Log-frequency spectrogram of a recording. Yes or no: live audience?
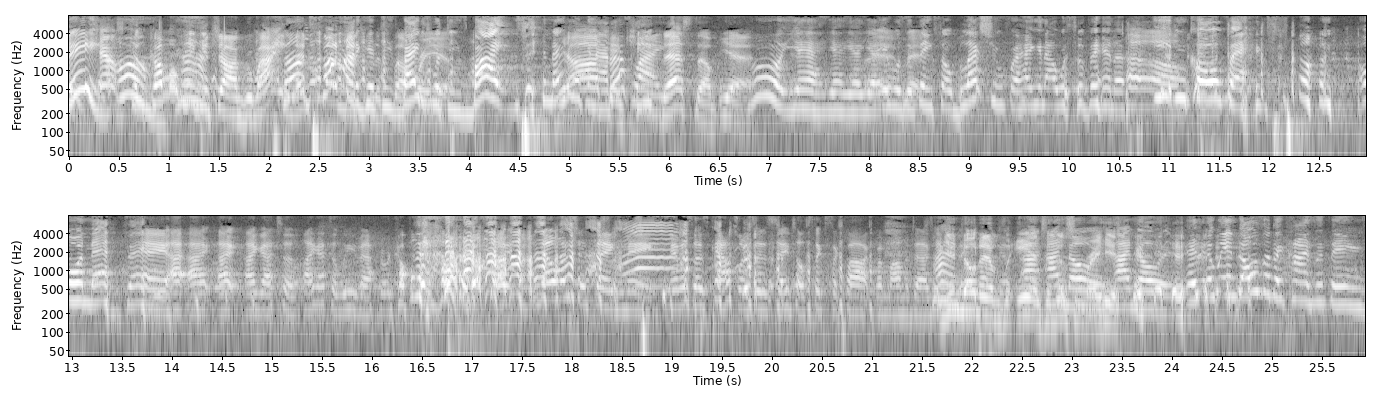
yes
